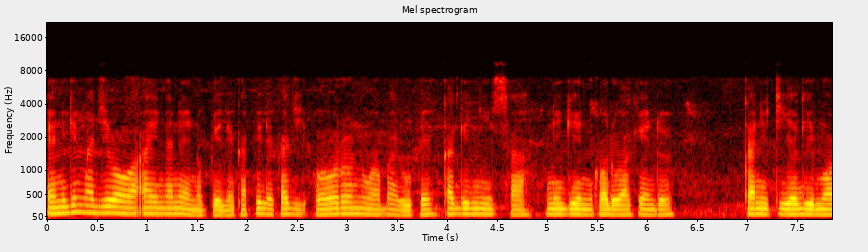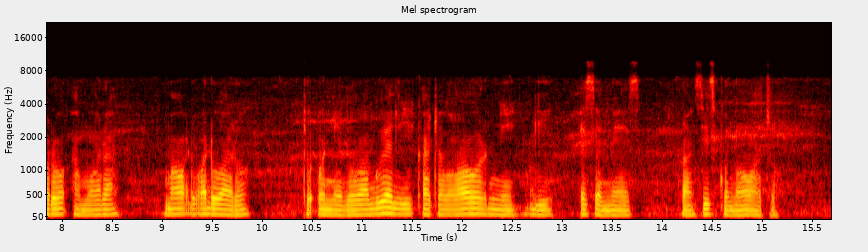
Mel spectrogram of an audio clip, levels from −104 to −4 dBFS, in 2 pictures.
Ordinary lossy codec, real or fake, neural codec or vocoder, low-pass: Opus, 32 kbps; fake; codec, 16 kHz, 8 kbps, FreqCodec, larger model; 7.2 kHz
